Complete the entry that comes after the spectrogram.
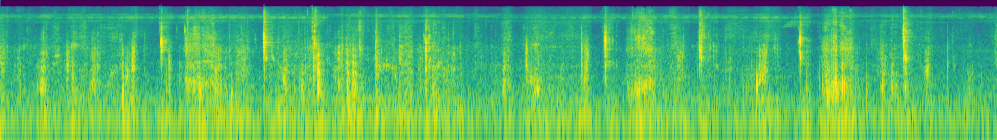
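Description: Close-miked eating sounds: chewing and lip smacks with many irregular sharp clicks, and fingers picking food off a banana leaf.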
